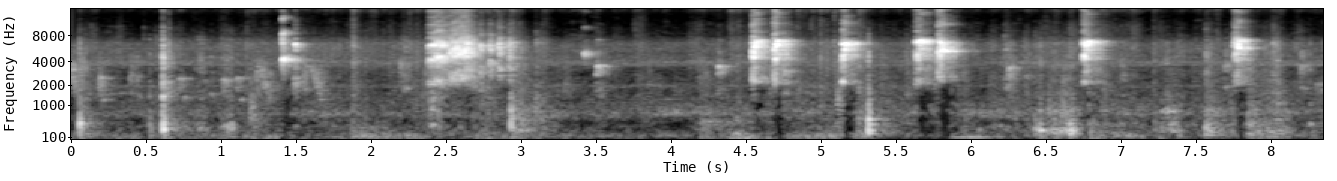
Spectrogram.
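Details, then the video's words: Breeding colony of African lovebirds giving one short burst of shrill chatter, then a run of about seven sharp, high squeaky chirps spaced irregularly under a second apart, with faint rustling between. "Lovebird Singing & Chirping Sounds"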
